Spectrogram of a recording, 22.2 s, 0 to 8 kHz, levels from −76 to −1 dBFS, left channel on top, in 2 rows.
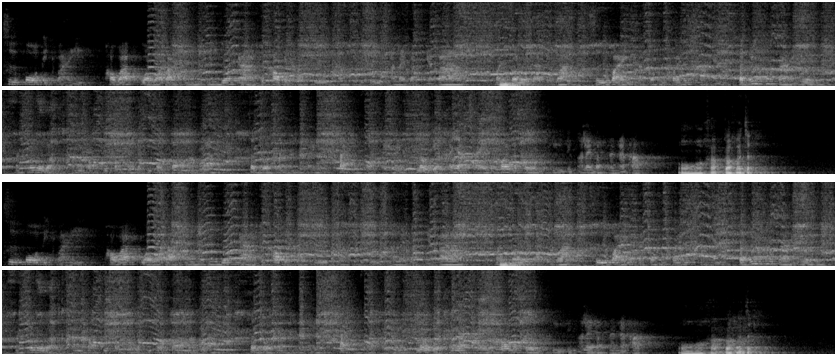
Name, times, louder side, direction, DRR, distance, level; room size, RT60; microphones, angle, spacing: voice 1, 0.0-1.1 1.4-11.0 11.3-13.9 14.4-19.6, left 2 dB, 50° left, 1 dB, 1.6 m, -34 dB
sound 1, 1.9-18.2, right 1 dB, 40° right, 1.5 m, -33 dB
voice 2, 20.1-21.1, left 3 dB, 90° left, 4 dB, 0.6 m, -25 dB
12.5 x 4.5 x 3.7 m, 1.3 s
head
